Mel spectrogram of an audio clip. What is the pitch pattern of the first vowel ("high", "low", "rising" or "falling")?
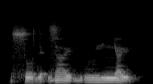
low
